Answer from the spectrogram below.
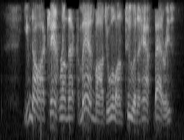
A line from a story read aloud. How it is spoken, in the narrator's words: Aaron said, speaking to him in his most winning Oklahoma drawl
